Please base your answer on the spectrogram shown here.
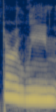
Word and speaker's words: Starline: find me on Twitter at Starline X but pronounced Darlene X but for spelling purposes Starline X that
